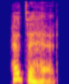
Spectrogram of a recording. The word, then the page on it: head to head: American English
